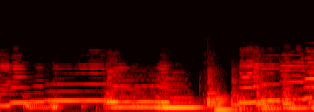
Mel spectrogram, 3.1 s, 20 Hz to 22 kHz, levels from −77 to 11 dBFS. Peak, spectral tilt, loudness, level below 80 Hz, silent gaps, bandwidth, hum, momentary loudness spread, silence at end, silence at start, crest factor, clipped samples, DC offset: -18 dBFS; -9 dB/octave; -33 LUFS; -62 dBFS; none; 5.8 kHz; none; 7 LU; 0 s; 0 s; 14 dB; under 0.1%; under 0.1%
